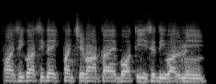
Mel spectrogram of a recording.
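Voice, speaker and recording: A man retells a comic story at a fast clip, stringing events together in long run-on sentences. His voice sits a little high for a man. He reads the characters' lines aloud without stopping for breath. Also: level tone, fairly bright tone, slightly rough, no echo, low-quality recording. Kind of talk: casual story recap narration.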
